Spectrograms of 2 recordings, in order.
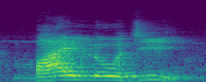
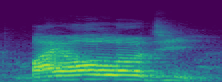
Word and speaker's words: Biology: बायोलॉजी पढ़ते आए हैं, ये गलत उच्चारण है, इसको पढ़ना चाहिए। अब यहाँ पे जो अ है, आ से थोड़ा ऊपर अ, ये साउंड है, और इसके नीचे में डैश है, इसीलिए इसको पढ़ना चाहिए बायोलॉजी।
